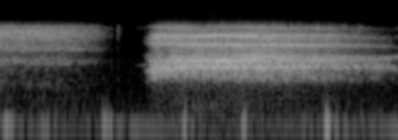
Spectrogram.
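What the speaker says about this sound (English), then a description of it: "Take a deep, refreshing breath." A deep, slow inhale through the nose and mouth during a relaxing sunset yoga session, airy and close, following a fainter breath and a brief pause, with no talking.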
